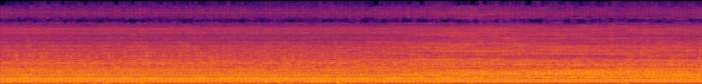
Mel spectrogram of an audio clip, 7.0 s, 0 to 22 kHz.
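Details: Swan X 165F Chinese single-cylinder diesel on 50-50 used motor oil/diesel mix: steady even chug with constant rattle, no misfires, settled speed after earlier bucking and stumbling cleared; normal running.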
